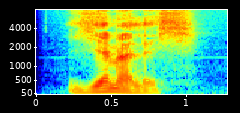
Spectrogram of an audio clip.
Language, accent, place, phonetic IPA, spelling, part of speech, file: German, Germany, Berlin, [ˈjɛmɐlɪç], jämmerlich, adjective, De-jämmerlich.ogg
- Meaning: pitiable, miserable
